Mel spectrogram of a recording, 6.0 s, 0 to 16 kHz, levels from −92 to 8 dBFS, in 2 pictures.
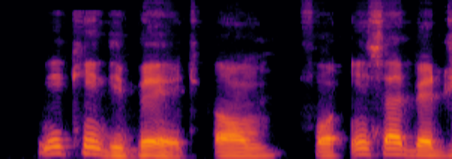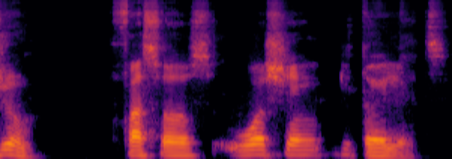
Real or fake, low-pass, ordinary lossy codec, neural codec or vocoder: fake; 14.4 kHz; Opus, 32 kbps; codec, 44.1 kHz, 7.8 kbps, Pupu-Codec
